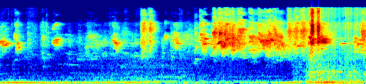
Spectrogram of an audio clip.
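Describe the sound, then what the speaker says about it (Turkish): Jumbo budgerigars in a breeding aviary, wings flapping in bursts amid chirps, squawks and chatter, close and lively, growing busier toward the end. "Onlar bu geçen senenin kuşları yine."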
